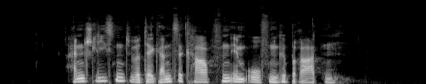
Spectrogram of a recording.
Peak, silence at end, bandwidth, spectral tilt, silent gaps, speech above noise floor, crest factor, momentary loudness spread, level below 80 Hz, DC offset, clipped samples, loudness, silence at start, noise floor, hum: -2 dBFS; 0.9 s; 11 kHz; -6.5 dB/octave; none; 52 dB; 18 dB; 6 LU; -48 dBFS; under 0.1%; under 0.1%; -18 LUFS; 0.7 s; -70 dBFS; none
